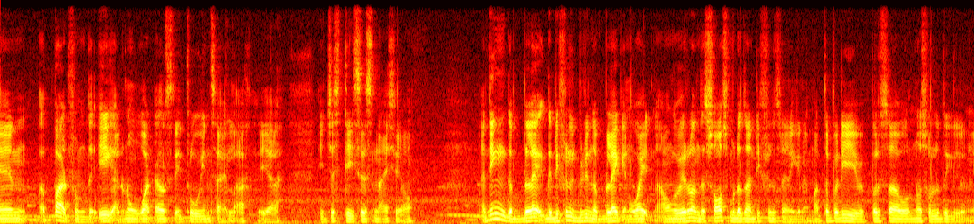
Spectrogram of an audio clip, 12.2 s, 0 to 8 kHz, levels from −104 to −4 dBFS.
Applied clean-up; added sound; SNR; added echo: none; Marimba, xylophone; 17 dB; none.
